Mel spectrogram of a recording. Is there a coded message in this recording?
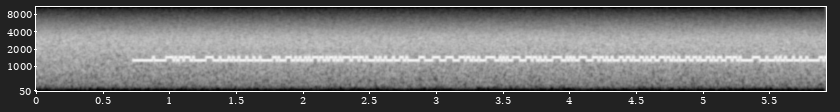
Yes: RTTY (75 baud, 170 Hz shift) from 0.7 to 5.9 s, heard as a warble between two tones, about 1360 Hz centre, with radio static. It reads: OK1GNJ DE K7MOO 569 569 872 872 …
